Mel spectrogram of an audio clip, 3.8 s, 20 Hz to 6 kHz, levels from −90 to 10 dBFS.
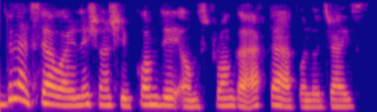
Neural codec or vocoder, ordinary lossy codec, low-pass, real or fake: codec, 16 kHz, 4.8 kbps, FACodec; none; 5.4 kHz; fake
